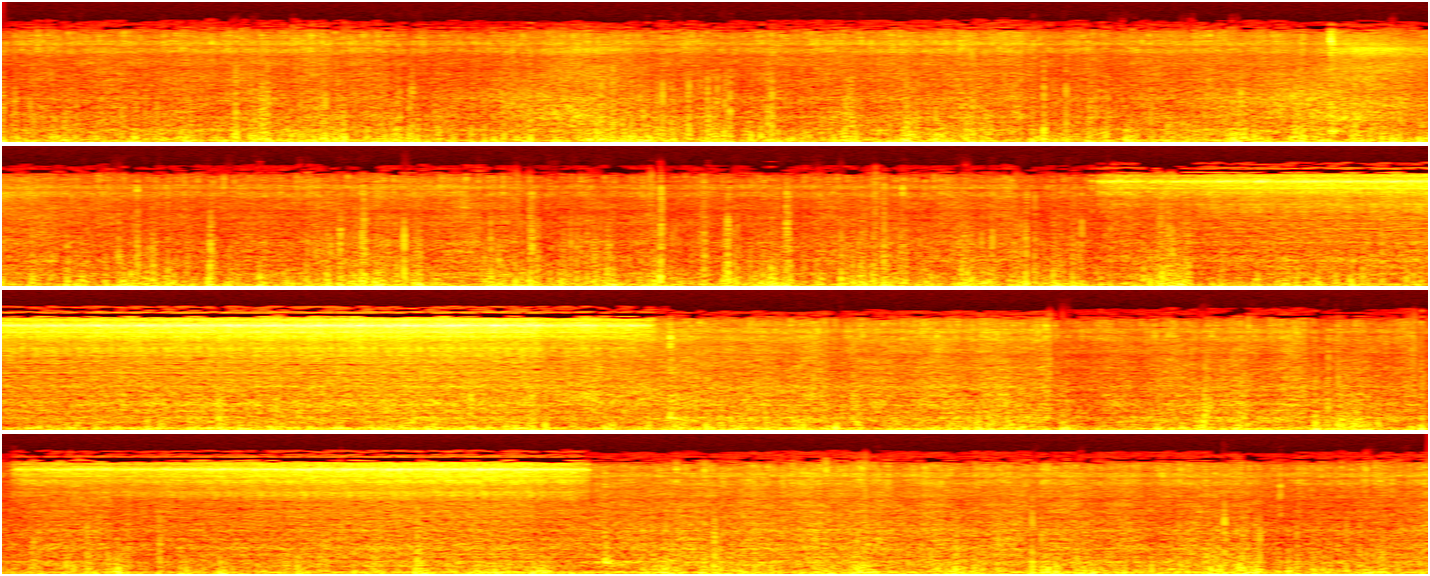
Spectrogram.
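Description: Wind noise buffeting an action camera's microphone as a road bike rolls along at speed, with a steady low rumble. Twice, about halfway through, a high thin buzz joins in for a few seconds and then stops.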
